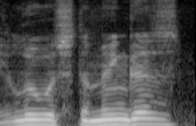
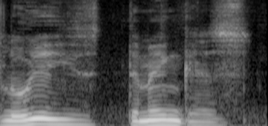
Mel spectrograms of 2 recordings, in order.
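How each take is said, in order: First: The name is said with English pronunciation. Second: The name is said with Spanish pronunciation. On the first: The speaker calls it wrong. "I always pronounce his name the Amer- uh, the English way" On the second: The speaker calls it right. "he's right though. It is pronounced Luis Dominguez"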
